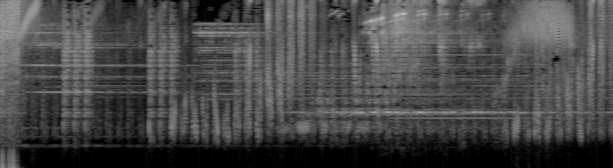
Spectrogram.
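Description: Psychedelic trance DJ set dropping into a breakdown: the kick and rolling bassline cut out just after the start. What is left is thin, high synth texture, with a fast ticking pattern from about a second and a half in and a held high synth tone from about three seconds.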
